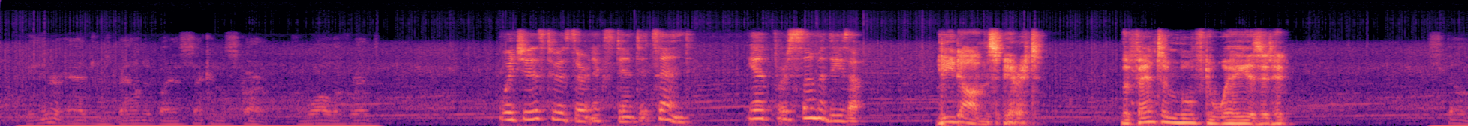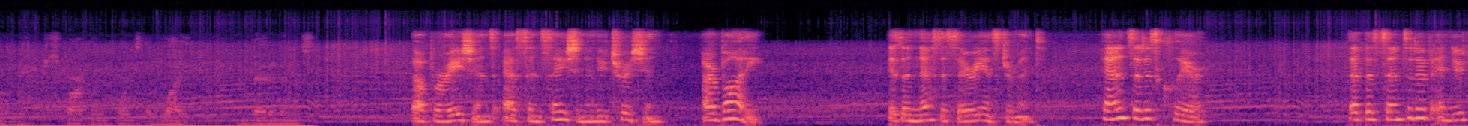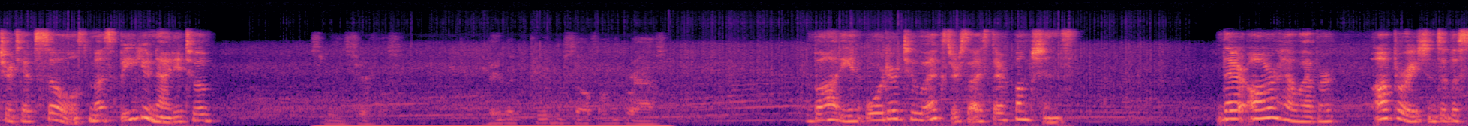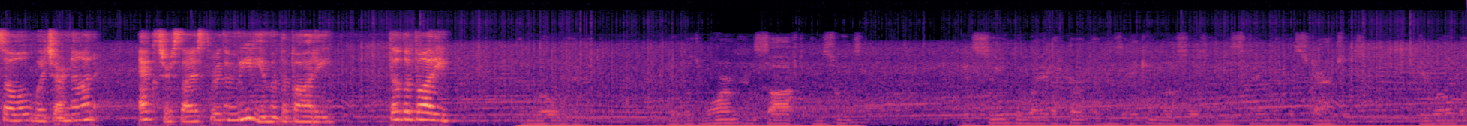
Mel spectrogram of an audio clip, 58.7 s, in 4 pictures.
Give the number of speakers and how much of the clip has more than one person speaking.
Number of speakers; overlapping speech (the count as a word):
three, no overlap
